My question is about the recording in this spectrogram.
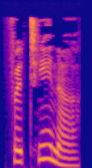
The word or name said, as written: fatina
